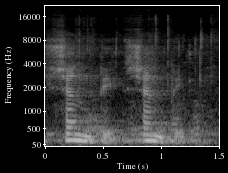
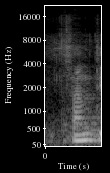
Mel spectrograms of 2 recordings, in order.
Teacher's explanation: శంతి సంతి కాదు అక్కడ, శంతి తాళవ్య షకారం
